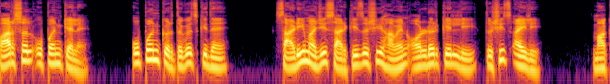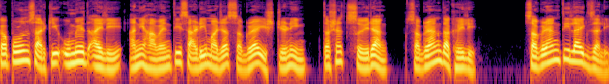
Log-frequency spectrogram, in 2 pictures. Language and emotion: Goan Konkani, neutral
